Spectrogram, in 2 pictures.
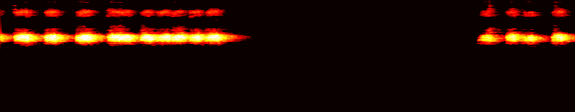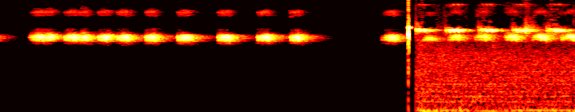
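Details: Night cricket song from a foggy forest: bursts of clear, ringing chirps at about three per second, broken by pauses. A sudden click near the end brings a rush of hissing background noise.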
